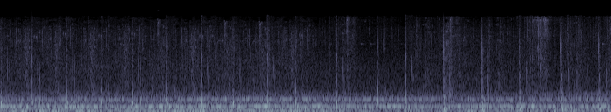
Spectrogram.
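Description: Footsteps knock steadily on wooden rungs and boards.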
